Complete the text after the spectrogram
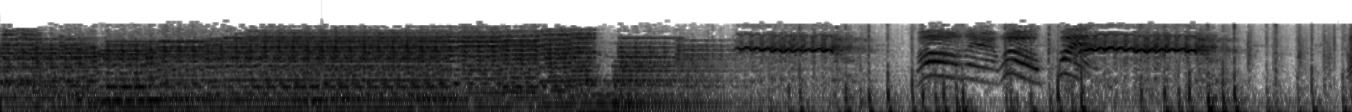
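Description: Horses harnessed to a loaded wagon whinny loudly in long, wavering, high-pitched calls, then hooves clip-clop in a quick, irregular rhythm as another shrill, falling neigh cuts in. No one speaks.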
